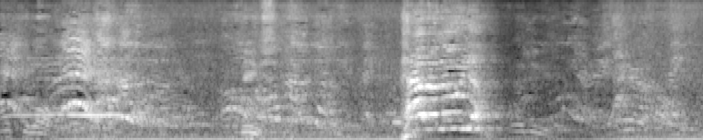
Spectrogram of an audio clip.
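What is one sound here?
A man speaks with animation through a microphone and loudspeakers in an echoing hall.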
